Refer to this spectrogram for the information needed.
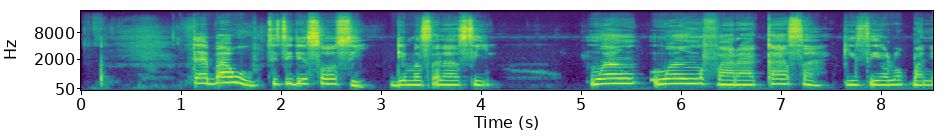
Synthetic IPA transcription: tɛ˦ba˦wu˨ti˦ti˦de˦sɔ˦si˨ | de˨mə˨sa̰˨la˨si˨˦ | wã˦ŋ˦fa˨ɾa˨ka˦sa˨ki˨se˨ɔ˨lɔ˦k͡pa˨ni˨˦˨

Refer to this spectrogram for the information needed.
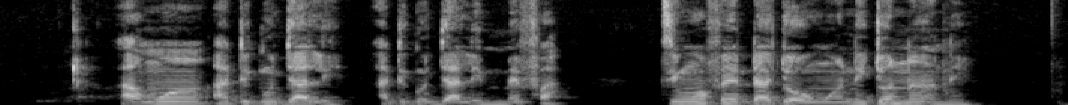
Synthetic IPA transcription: a˨w̃ɔ̃˧a˧di˧ɡũ˧d͡ʒa˧li˨ | a˨di˧ɡũ˧d͡ʒa˧li˨mɛ̃˨˦fa˦˨ | ti˦w̃ɔ̃˦fɛː˦da˧d͡ʒɔ˦˧w̃ɔ̃˧nĩ˦d͡ʒɔ˦nãː˦˨nĩ˧

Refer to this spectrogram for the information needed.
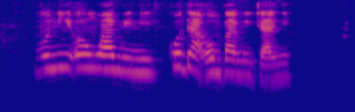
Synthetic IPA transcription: mʊ̃˦nĩ˦o˦ŋ̩˦wʷa˦mĩ˧nĩ˦ko˦da˦˨o˦m̩˦ba˦˨mi˧d͡ʒa˨˦nĩ˦

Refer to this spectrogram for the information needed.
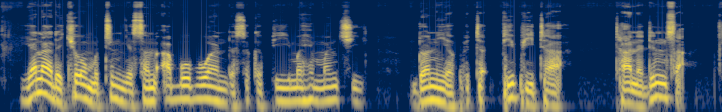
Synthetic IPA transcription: jɐ˦naː˨da˨kʲʰa˦˨wmʊ˨tʰʊ˦˨mjaː˨sɐ˦ŋʔa̰˦buː˦bʊ˦wɐ˨nda˨sʊ˦ka˨ɸi˦mʊ˦hɪ˦mːɐ˦nt͡ʃiː˨ | dɔ˦nja˨ɸi˦ɸiː˨tʰa˦ | tʰaː˨nɐ˨dɪ˦nsa̰˨ʔ

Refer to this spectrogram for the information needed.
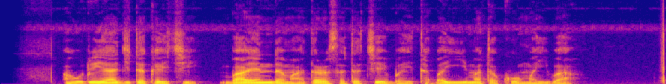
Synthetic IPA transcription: ʔa˦wdu˨jaː˦d͡ʒi˦tɐ˨ka˦jt͡ʃiː˦ | baː˦jɐ˦nda˨maː˨tɐ˦rsa˨ta˦t͡ʃeː˦˨ba˨jtʰɐ˦ɓa˨jiː˦mɐ˦ta˨kʷʰoː˦ma˦jba˦ʔ

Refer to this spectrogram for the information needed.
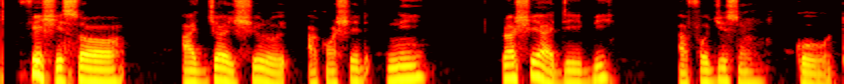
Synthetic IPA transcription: fe˦˨ʃe˨˦sɔ˧ | a˨d͡ʒɔ˧i˨ʃu˦˨ɾo˨ | a˨kã˧ʃe˦nĩ˦ | ɾɔ˦ʃe˦a˦˨di˧bi˦ | a˦˨fo˧d͡ʒu˦sũ˧ | ko˨da˨

